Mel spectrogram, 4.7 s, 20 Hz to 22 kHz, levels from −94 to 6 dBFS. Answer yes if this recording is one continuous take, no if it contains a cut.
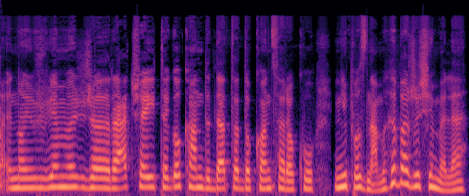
yes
